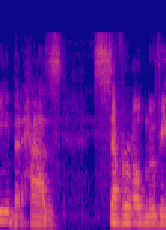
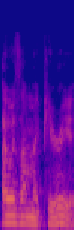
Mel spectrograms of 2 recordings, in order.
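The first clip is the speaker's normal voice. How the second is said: mock sultry, seductive tone, quieter; 6 dB quieter than usual. Retelling a film character telling the manager something: imitating a sultry voice. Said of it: "she's saying it in a very, like, sultry".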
